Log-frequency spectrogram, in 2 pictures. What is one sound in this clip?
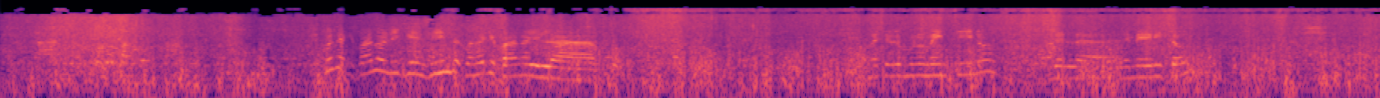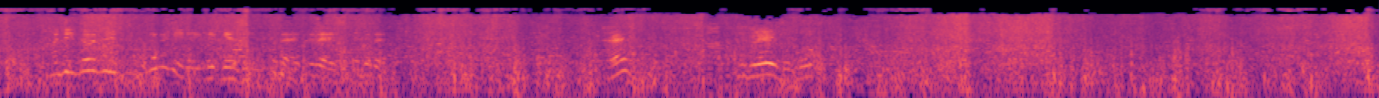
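Small waves lap and splash against a boat on open water.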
